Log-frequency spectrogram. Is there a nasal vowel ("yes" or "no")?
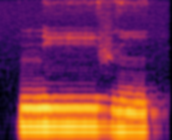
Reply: yes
